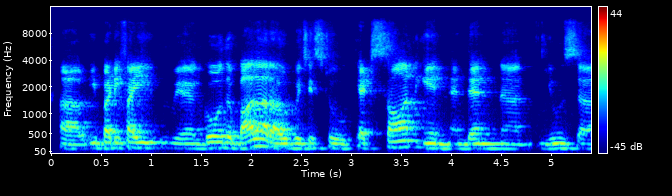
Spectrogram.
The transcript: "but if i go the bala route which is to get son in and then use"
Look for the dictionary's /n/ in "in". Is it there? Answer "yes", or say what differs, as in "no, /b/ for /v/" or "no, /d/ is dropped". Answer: yes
